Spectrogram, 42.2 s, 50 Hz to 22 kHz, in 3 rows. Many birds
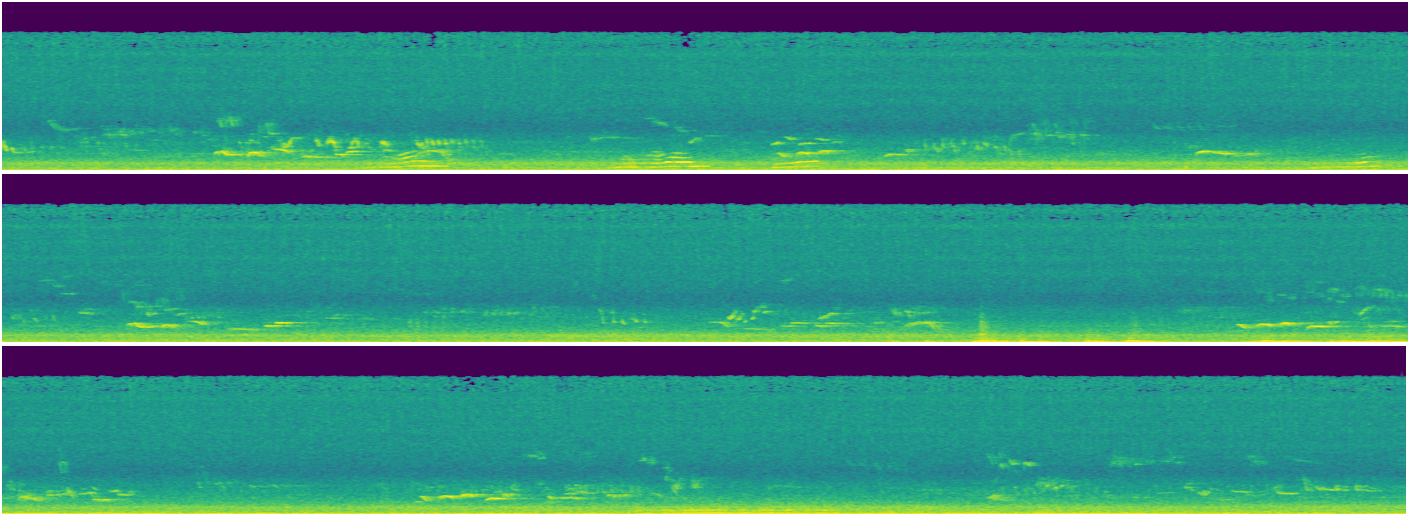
26.0 31.1

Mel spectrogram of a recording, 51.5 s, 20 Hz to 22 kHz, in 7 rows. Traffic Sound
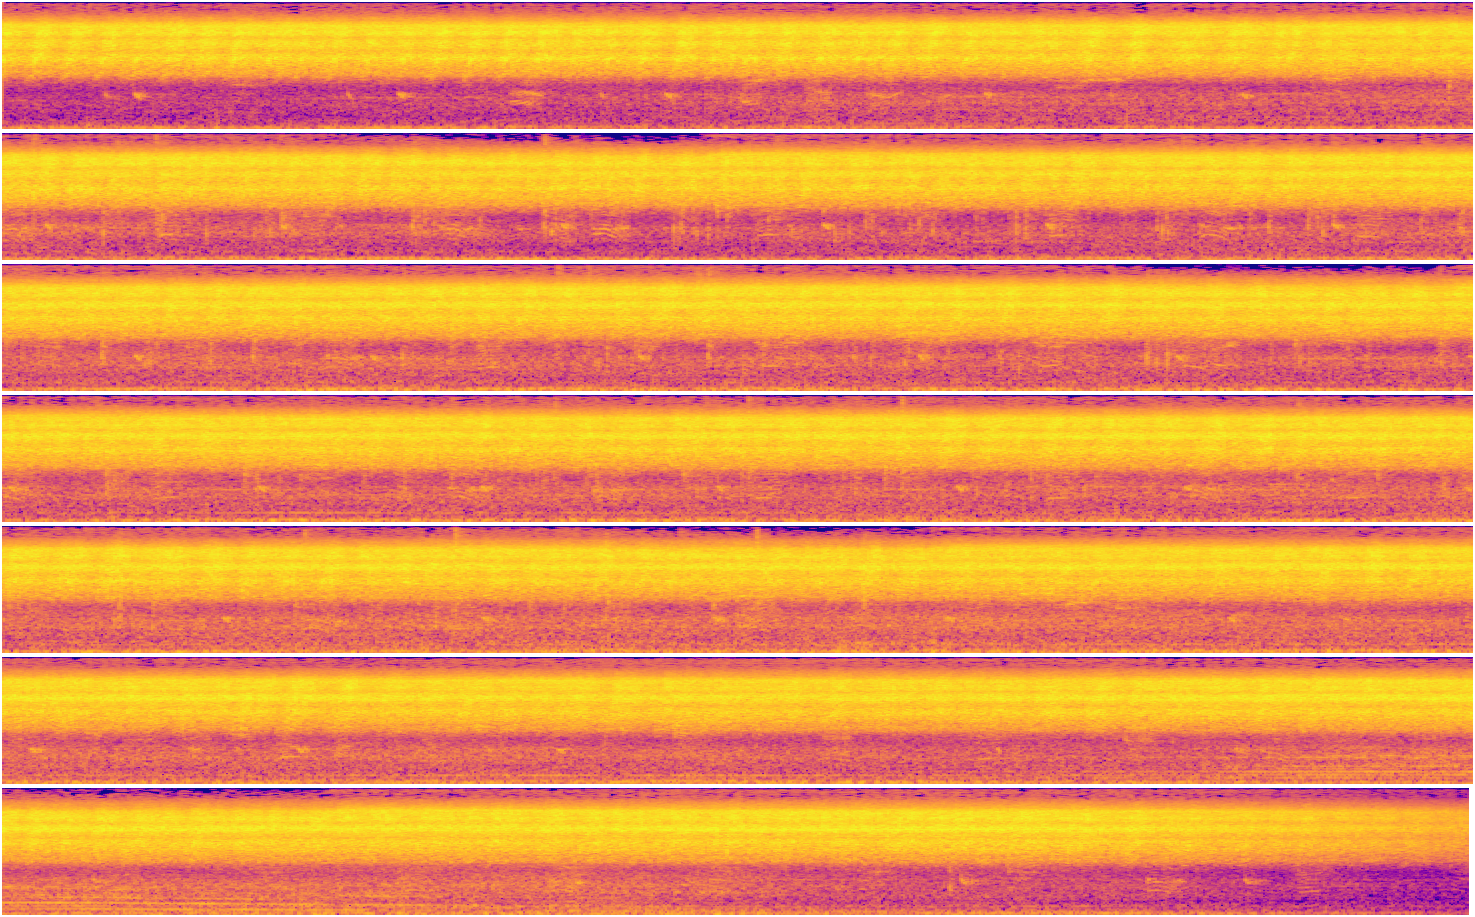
11.2 50.2

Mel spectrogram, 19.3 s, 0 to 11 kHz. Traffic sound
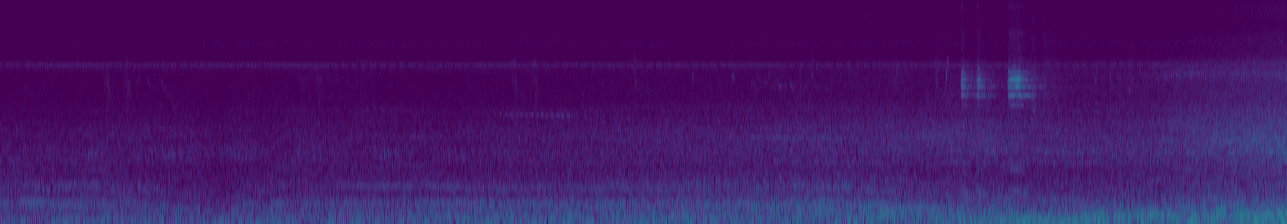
12.1 19.3

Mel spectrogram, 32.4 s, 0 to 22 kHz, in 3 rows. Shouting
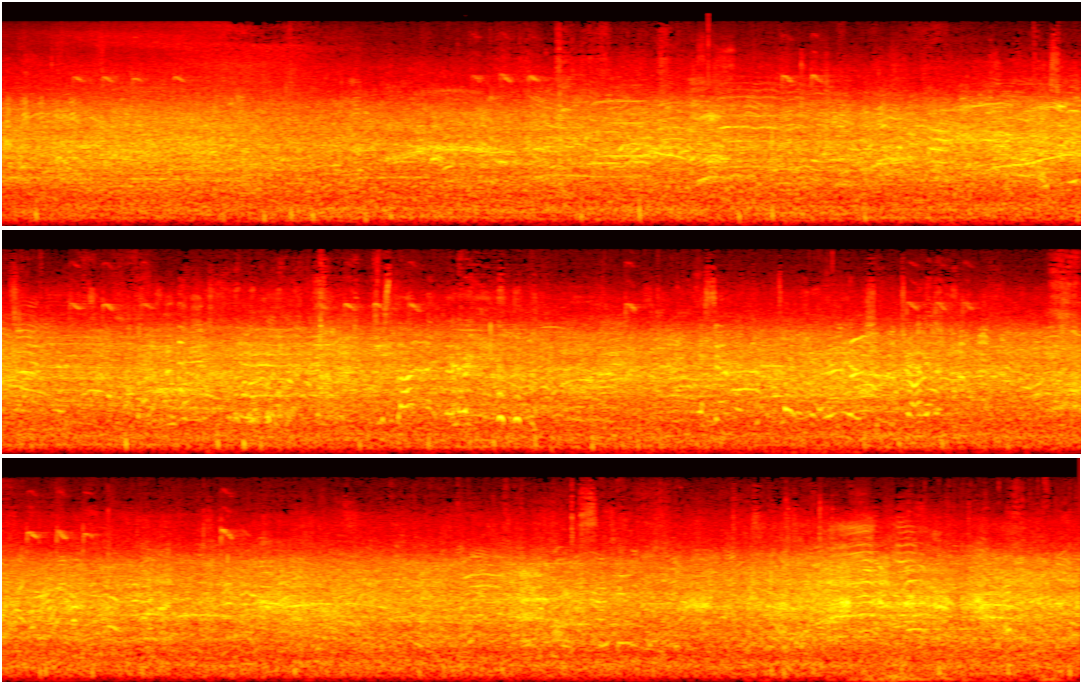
29.2 32.3

